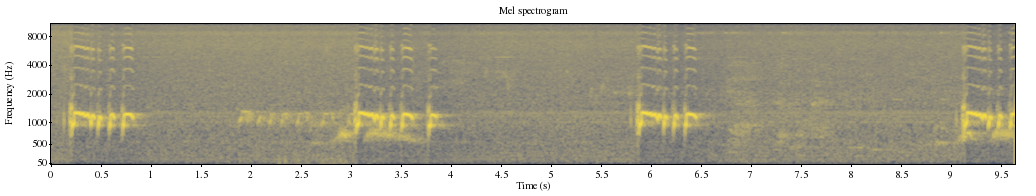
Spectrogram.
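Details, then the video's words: Wild zebra dove giving four loud stuttering bursts of ringing notes about three seconds apart, linked by softer quick trilled notes and faint low coos. "Terapi Perkutut Alam Liar"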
